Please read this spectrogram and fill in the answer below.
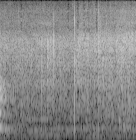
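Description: Chopped onions frying in hot oil in a pan, sizzling steadily, with a couple of faint clicks.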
